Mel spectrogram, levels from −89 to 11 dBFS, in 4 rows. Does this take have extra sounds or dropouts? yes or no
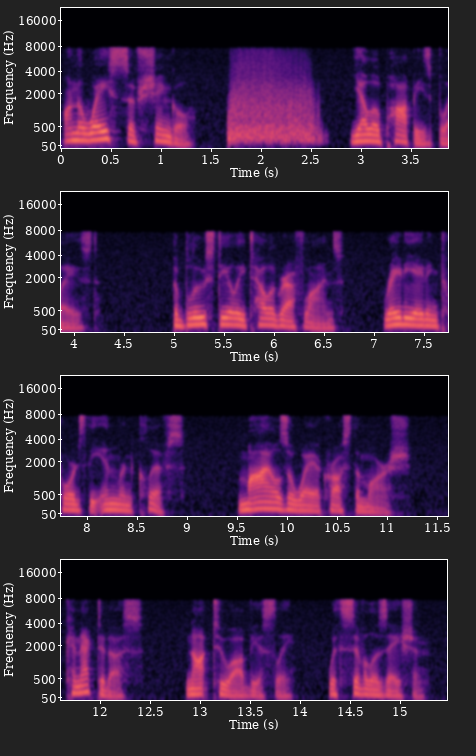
yes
